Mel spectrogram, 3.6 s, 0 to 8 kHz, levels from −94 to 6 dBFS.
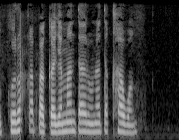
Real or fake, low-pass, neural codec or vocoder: real; 7.2 kHz; none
